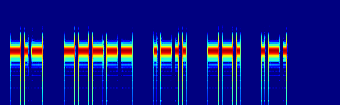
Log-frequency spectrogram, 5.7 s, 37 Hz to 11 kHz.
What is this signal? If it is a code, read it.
Morse code, heard as a keyed tone, about 20 wpm, spaced as for 14 wpm, 700 Hz. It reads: K0LGR
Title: 231 Lesson 37g - Letter x - Call Signs 20wpm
